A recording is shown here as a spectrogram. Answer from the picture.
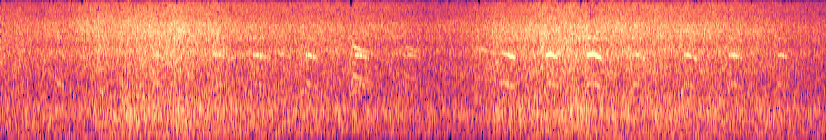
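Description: Steady rushing noise like surf, with a series of short high chirps through the middle, which cuts off suddenly just after the end.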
